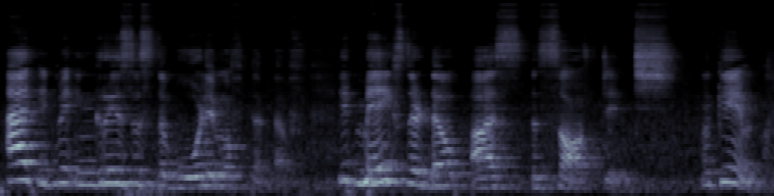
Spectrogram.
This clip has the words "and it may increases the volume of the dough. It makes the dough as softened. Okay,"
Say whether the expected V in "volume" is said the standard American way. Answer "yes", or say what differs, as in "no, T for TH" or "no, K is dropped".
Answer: yes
